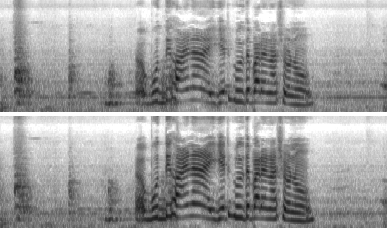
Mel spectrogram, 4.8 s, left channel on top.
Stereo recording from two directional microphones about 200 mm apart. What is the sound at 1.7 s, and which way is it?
A woman's voice, 50° right (ahead or behind).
